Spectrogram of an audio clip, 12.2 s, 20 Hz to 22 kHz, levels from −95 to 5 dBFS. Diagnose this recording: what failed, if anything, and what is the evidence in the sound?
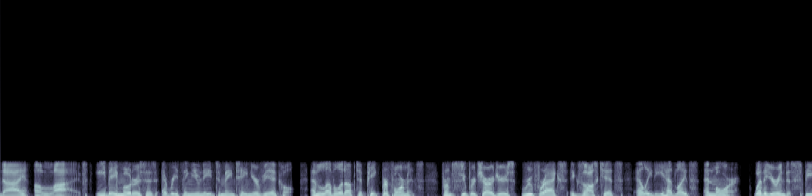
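Network stage: a burst of packet loss at 4.36 to 4.52 s removes about 140 ms of speech. The receiver's concealment stretches the last sound and fades it, going silent for the final 90 ms, then playback resumes further on in the speech.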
